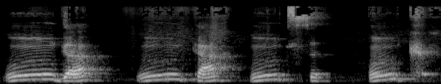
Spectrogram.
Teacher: o primeiro gama vai ser nasalizado, vai ter o som parecido com G, com N, como NG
